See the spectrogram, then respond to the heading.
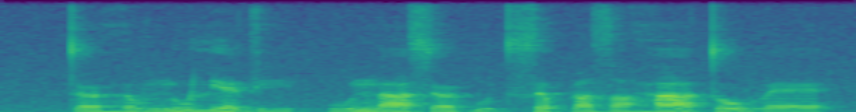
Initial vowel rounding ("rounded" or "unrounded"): rounded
